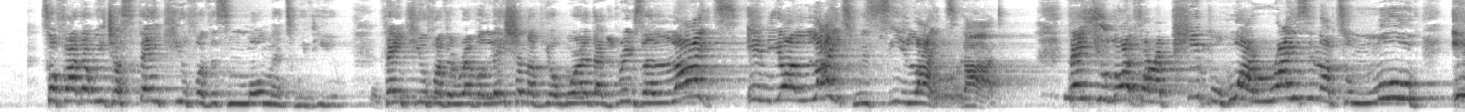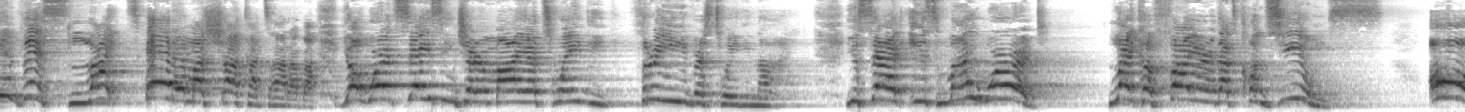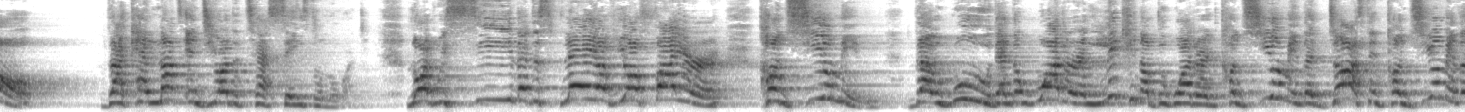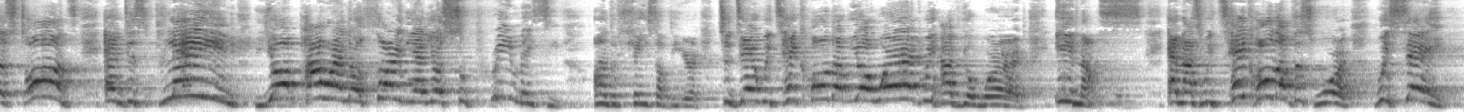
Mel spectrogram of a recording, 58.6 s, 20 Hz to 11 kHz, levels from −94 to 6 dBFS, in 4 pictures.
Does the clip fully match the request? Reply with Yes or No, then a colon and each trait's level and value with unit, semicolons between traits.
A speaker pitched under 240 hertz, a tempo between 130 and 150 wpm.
No: very high, 335 Hz; average, 140 wpm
